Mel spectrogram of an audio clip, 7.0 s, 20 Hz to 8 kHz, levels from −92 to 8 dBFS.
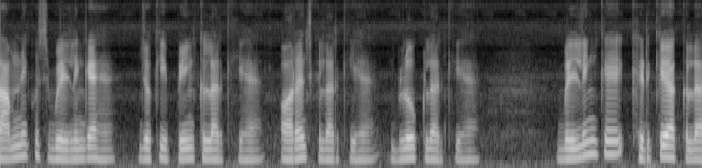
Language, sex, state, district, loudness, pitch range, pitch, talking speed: Hindi, male, Bihar, Patna, -21 LUFS, 130-150 Hz, 135 Hz, 205 wpm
